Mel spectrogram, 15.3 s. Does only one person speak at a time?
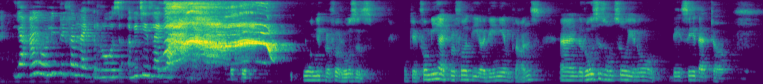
Yes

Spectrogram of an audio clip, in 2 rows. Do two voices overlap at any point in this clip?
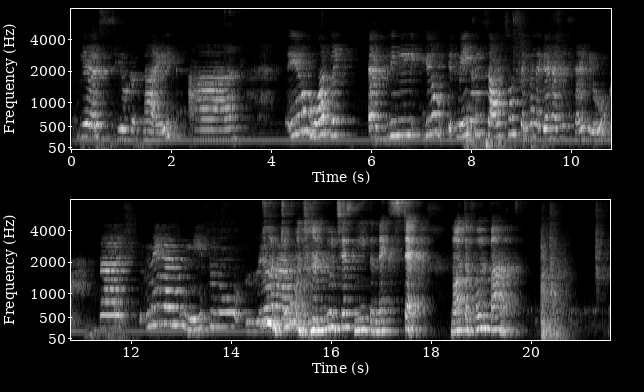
Yes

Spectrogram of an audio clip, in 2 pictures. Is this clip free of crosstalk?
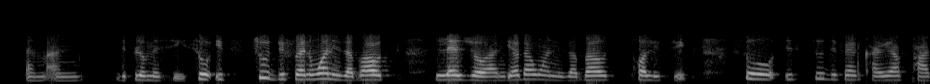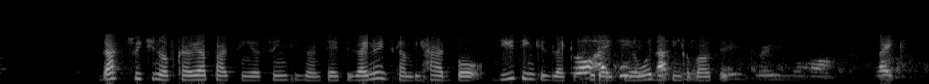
No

